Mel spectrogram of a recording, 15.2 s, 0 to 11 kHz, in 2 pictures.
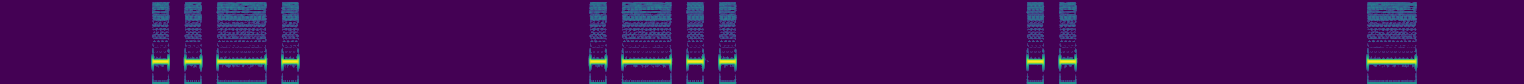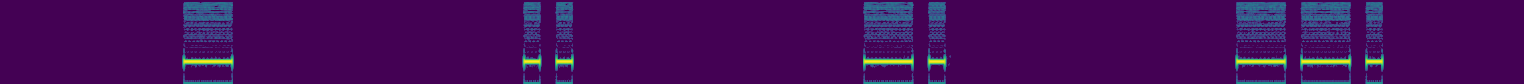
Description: Morse code, heard as a keyed tone, about 15 wpm, spaced as for 5 wpm, 800 Hz. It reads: FLITTING
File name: FL / FL mp3s / FL Prefixes 3x2 sp @5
